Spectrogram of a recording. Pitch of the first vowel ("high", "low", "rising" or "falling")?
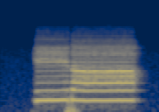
high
